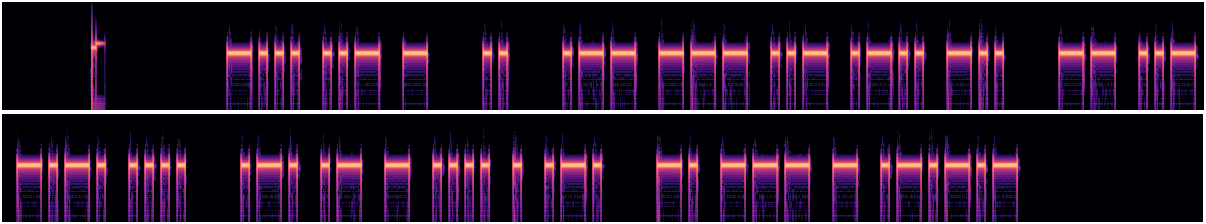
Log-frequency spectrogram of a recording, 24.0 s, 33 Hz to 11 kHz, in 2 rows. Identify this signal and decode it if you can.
Morse code, heard as a keyed tone, about 15 wpm, 700 Hz. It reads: BUT I WOULD MUCH RATHER NOT.
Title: Sentences from Top 1000 Words - Review Part 4 - 15wpm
